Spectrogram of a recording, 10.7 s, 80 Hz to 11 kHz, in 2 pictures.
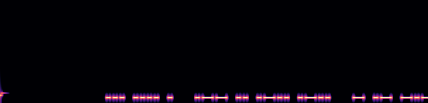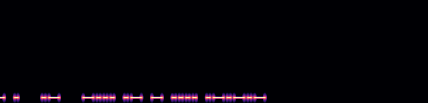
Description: Morse code, heard as a keyed tone, about 28 wpm, 700 Hz. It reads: SHE WILL TAKE A BATH.
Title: Sentences from Top 1600 Words 28wpm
